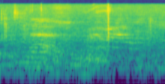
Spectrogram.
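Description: Faint, high-pitched voice-like sounds over quiet room tone, with a small click about one and a half seconds in.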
